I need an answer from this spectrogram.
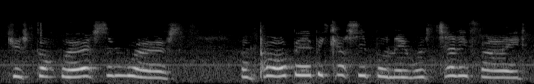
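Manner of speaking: ordinary delivery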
